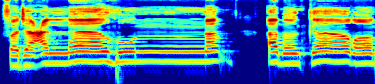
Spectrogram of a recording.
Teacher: حمزہ کو با کے ساتھ ملائیں گے، با جزم ہو تو قلقلہ ہوگا، قلقلہ کریں گے۔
